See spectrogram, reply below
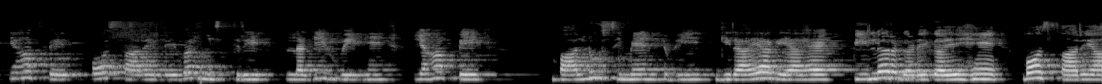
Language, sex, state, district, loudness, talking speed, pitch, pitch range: Hindi, female, Bihar, Saran, -18 LUFS, 135 wpm, 230 Hz, 225-260 Hz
